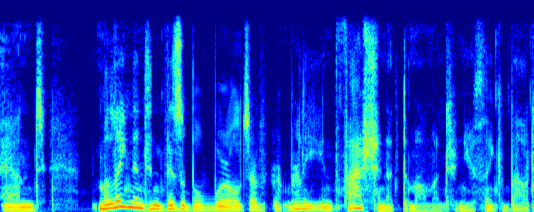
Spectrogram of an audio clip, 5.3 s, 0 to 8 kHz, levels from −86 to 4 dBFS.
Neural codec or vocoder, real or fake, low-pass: none; real; 7.2 kHz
